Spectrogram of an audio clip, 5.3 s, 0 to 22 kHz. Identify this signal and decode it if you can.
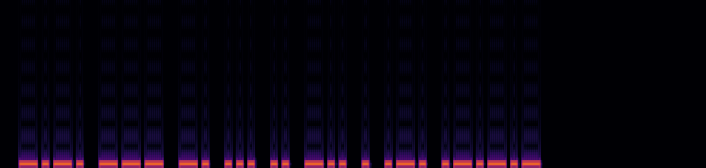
Morse code, heard as a keyed tone, about 27 wpm, 700 Hz. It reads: CONSIDER.
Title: Sentences from Top 1000 Words - Review Part 4 - 28wpm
